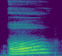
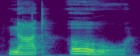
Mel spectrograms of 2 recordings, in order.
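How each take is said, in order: First: The vowel stays steady without gliding. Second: The vowel glides into an oo sound. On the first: The speaker calls it right. "leave off the oo whenever you say O" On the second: The speaker calls it wrong. "turn O into a diphthong, where we say O and then follow that with an oo"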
